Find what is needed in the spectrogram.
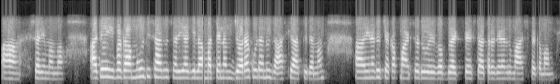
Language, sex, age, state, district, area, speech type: Kannada, female, 30-45, Karnataka, Davanagere, rural, conversation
